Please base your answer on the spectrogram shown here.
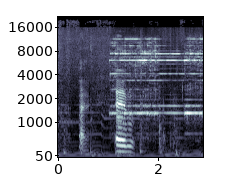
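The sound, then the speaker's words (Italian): A phone ringing during a live conversation. Thin, high, sustained ringtone notes start partway through and continue under people talking. “Questo era il mio telefono che squillava, non so chi mi chiama, però vabbè.”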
